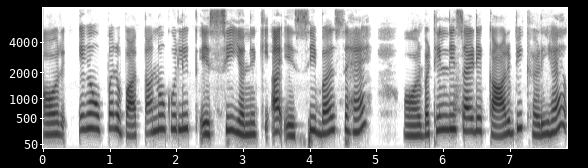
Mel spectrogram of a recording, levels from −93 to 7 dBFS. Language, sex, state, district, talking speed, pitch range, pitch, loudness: Marwari, female, Rajasthan, Nagaur, 175 wpm, 195-280 Hz, 240 Hz, -17 LUFS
